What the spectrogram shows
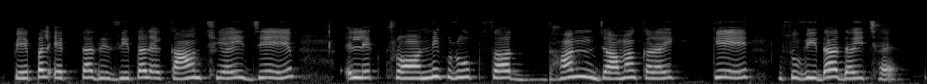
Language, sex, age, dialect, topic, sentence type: Maithili, female, 51-55, Eastern / Thethi, banking, statement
